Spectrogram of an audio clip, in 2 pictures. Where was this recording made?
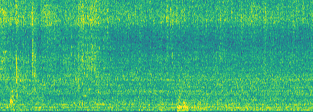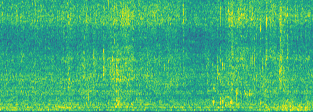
in a restroom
